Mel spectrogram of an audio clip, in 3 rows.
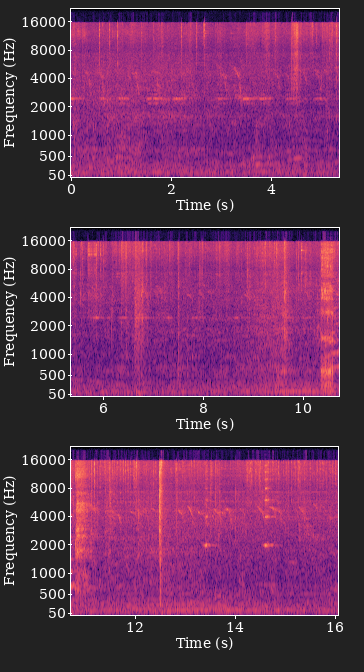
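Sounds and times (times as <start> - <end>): throaty burp: 10.3 - 11.2.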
